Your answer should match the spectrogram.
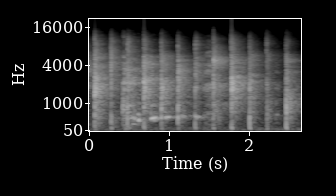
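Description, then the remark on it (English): Applause given as an audience vote, made of about a dozen sharp, evenly spaced claps at a steady quick rhythm, sounding like a single pair of hands rather than a full crowd, with no talking. “Let's have the audience decide. But applaud respect- if you think I'm right.”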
